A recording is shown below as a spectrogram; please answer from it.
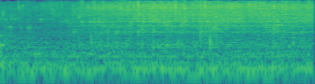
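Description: Green chili slits sizzle and crackle in hot ghee and oil inside a cooker, with whole biryani spices, a steady close frying hiss with no talking.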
